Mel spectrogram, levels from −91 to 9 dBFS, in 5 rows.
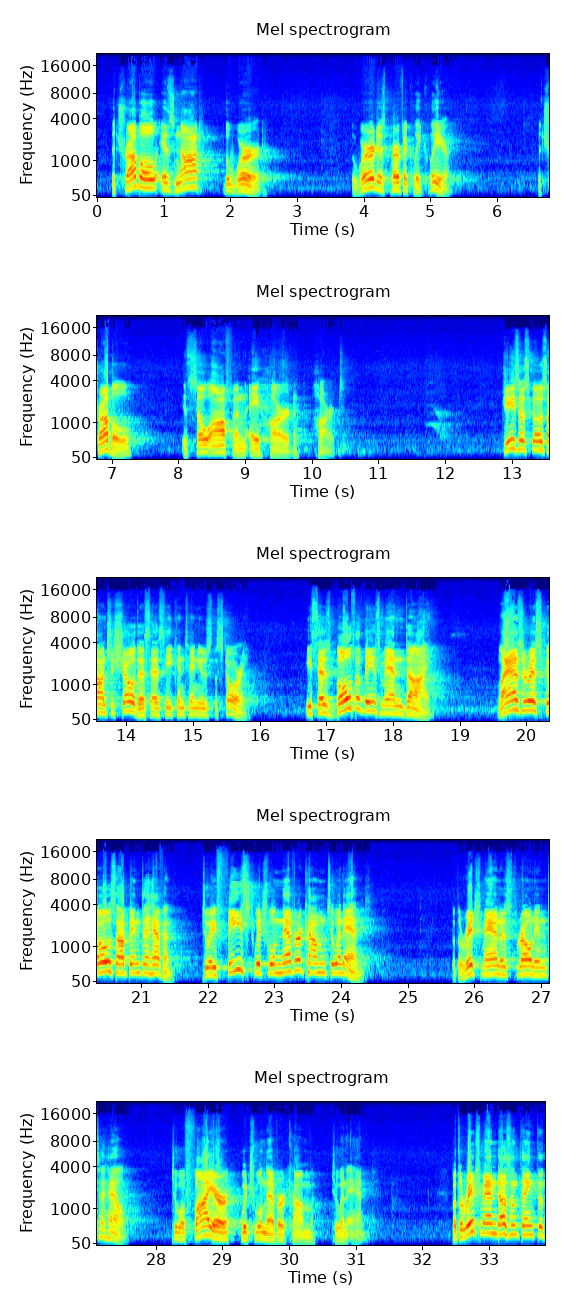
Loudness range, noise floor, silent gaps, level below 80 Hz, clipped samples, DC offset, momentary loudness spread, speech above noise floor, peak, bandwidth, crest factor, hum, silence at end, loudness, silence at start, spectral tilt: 8 LU; -58 dBFS; none; -68 dBFS; under 0.1%; under 0.1%; 15 LU; 42 dB; 0 dBFS; 16.5 kHz; 18 dB; none; 0 s; -16 LUFS; 0.25 s; -4.5 dB/octave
